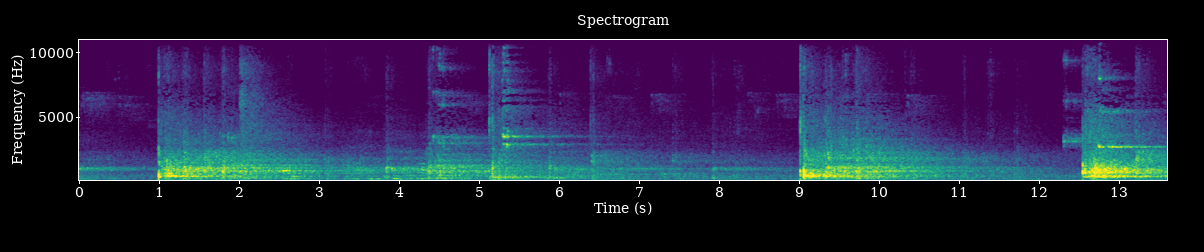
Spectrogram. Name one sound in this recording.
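A ball smacks hard against a wall and echoes through a large hall.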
